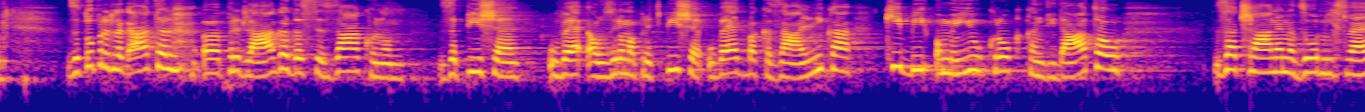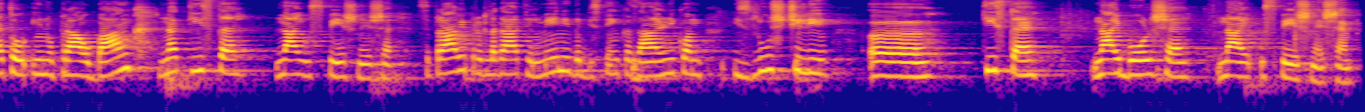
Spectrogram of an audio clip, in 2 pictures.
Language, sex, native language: Slovenian, female, Slovenian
